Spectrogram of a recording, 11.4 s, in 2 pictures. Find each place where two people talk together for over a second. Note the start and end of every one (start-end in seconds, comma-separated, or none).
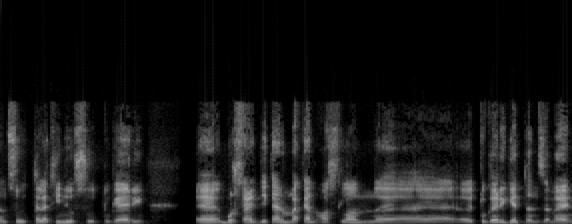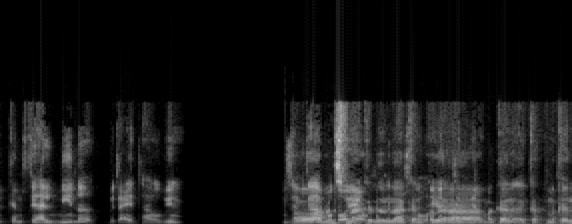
8.8-10.7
